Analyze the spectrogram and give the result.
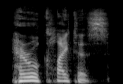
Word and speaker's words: Heraclitus: Isn't it Herculesis? Herculius. – It sounds better, but Ben reminded me in our Slack channel that it is pronounced Heraclitus. Heraclitus. Do I have that right? – Heraclitus.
